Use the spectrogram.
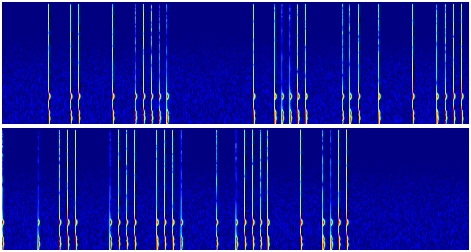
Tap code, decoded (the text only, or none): BE ELECTED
